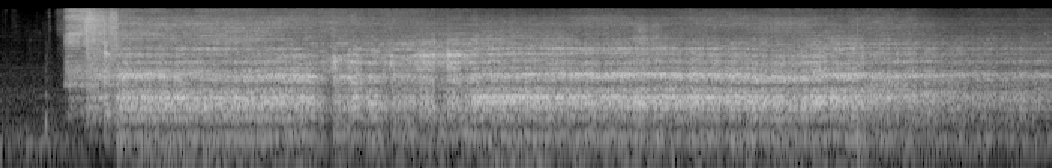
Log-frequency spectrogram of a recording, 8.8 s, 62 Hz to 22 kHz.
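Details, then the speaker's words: 2009 Toyota Corolla with a misfire, leak-down test with 100 psi into cylinder 3: loud steady hiss as air escapes out of cylinder 4; leakage into the adjacent cylinder points to head gasket failure. "I know that was loud but I wanted to show you that with 100 psi going in the cylinder 3 it was leaking out of cylinder 4 with the engine on this compression stroke"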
